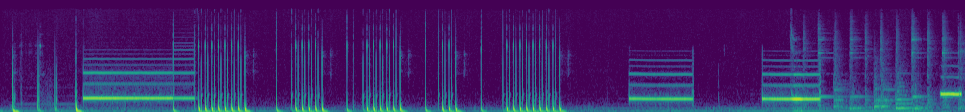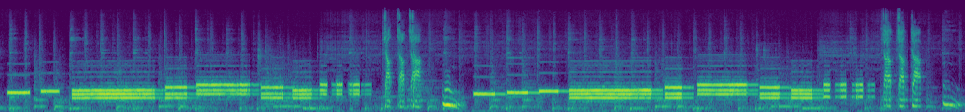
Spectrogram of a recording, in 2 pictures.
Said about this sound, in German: Um den richtigen Rhythmus zu erhalten, zeichnete ich ein Taktband, auf dem jeder Ton in seiner richtigen Länge fixiert wird. Am Schluss mischte ich noch allerhand Zugemüse bei und fertig ist er, der Summton Cha-Cha-Cha, einmalig, noch nie dagewesen.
